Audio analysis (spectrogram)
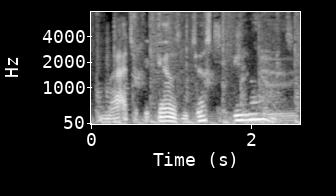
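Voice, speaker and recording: A man's voice: lowish voice, huge pitch swings, normal speed, over music. A man hosting a live show, announcing from a script with theatrical, emphatic showman delivery. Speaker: show host and narrator.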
